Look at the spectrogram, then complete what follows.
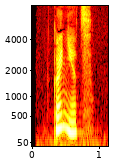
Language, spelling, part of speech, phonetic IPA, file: Russian, конец, noun, [kɐˈnʲet͡s], Ru-конец.ogg
- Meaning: 1. end 2. ending, close, termination 3. death 4. distance, way 5. male sex organ 6. rope 7. borough (in medieval Novgorod)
